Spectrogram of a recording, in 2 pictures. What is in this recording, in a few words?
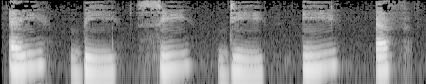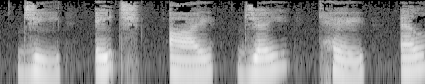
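alphabet, American English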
